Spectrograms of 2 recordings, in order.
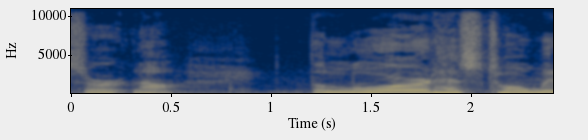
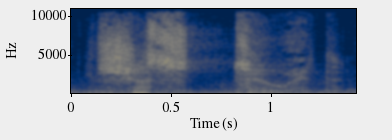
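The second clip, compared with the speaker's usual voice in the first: slow unvoiced whisper; hushed reverent whisper; 9 dB quieter, slower than usual. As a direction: breathe the words reverently. Quoting Mary's words softly.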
